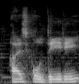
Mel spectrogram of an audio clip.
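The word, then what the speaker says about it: High School DxD: High School DD, yeah, that's how you say it. You don't pronounce the X.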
